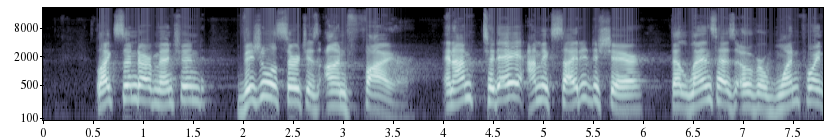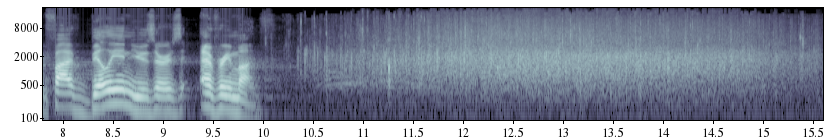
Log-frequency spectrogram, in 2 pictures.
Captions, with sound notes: Like Sundar mentioned, visual search is on fire. And today, I'm excited to share that Lens has over 1.5 billion users every month. [APPLAUSE]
